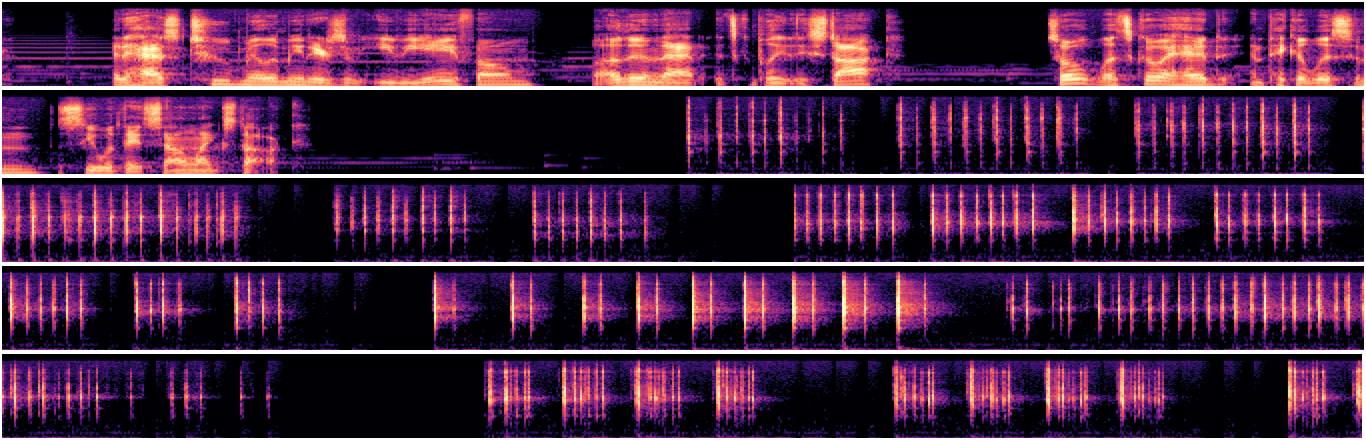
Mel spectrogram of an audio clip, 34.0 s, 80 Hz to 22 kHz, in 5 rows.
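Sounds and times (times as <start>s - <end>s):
keyboard typing: 10.2s - 17.0s, 17.6s - 21.9s, 22.6s - 28.6s, 29.7s - 31.1s, 31.7s - 34.0s.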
